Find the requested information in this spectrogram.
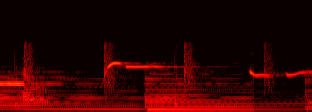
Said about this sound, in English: A little whistling. Oh boy, the whistling. The whistling.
